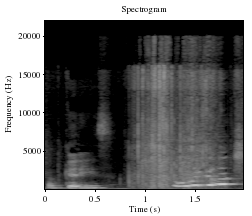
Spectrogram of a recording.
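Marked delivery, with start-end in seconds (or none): 1.3-2.0 very high, loud squeal of alarm; sudden high-pitched outburst; startled shriek. Real, not acted. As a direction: yelp it out, pitch shooting way up. Startled while handling a heavy package.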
